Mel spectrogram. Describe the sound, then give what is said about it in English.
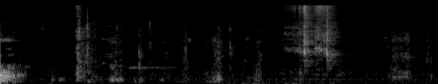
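A crunchy snack being chewed: irregular, sharp crunches of moderate loudness, with one louder, longer burst of crunching near the end and a faint murmured voice now and then. “Mm, mm, mm, I love a good snack.”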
